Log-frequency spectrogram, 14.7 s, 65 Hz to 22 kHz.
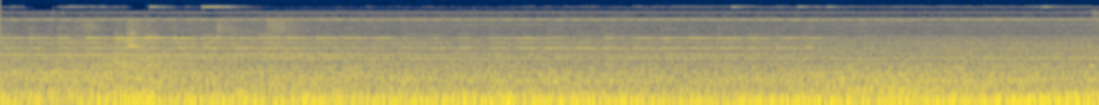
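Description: Norfolk Southern freight train, led by an AC44C6M and an SD70ACe locomotive, approaching with a steady deep rumble. A long, steady multi-note train horn chord sounds over it and stops about three-quarters of the way through.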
